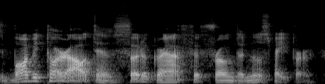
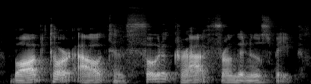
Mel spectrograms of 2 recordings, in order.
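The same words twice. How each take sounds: First: Slow, careful reading of the sentence; slow model reading. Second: Said in the usual way. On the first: Shown as a demonstration. Teacher reading the sentence slowly for students, careful. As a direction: read it slowly for the class. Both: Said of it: "Olha o que a frase diz".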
